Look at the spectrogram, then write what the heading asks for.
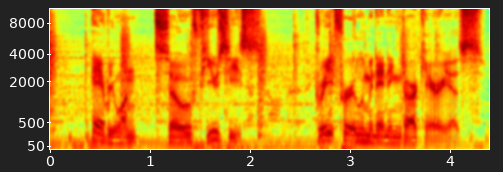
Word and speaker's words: fusee: Now, before I see a comment correcting my pronunciation, yes, it's fusees with 2 E's, not fuses.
